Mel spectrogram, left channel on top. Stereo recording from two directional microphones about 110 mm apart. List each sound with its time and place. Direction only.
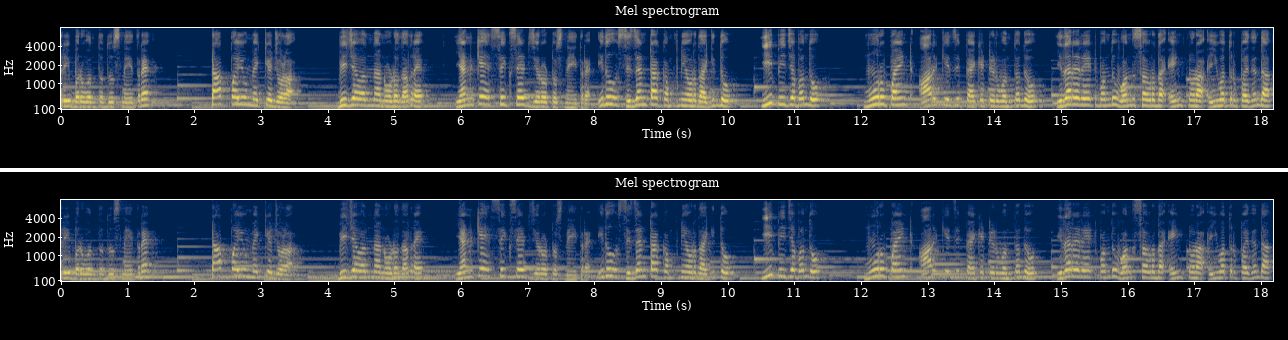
0.0 s speech: 20° left (ahead or behind)
4.1 s a woman's voice: 15° left (ahead or behind)
8.1 s a woman's voice: 15° left (ahead or behind)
